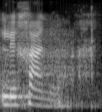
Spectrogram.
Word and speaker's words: lejano: En la primera palabra, pariente, la sílaba tónica es riem. En la segunda palabra, lejano, la sílaba tónica es ja.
